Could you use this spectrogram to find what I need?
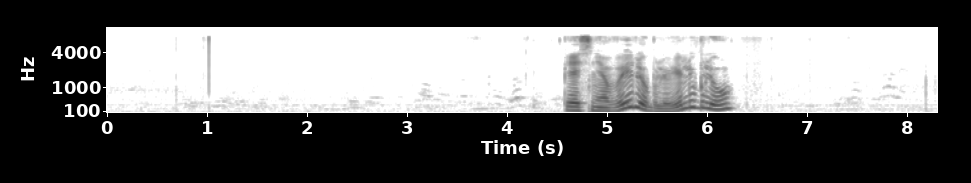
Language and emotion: Russian, positive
